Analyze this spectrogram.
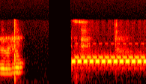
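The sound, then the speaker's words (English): A house telephone rings in a home in British Columbia. After a short voice and a pause, a steady, warbling, pulsing electronic ring sounds, clear and fairly loud. “Phone is ringing.”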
